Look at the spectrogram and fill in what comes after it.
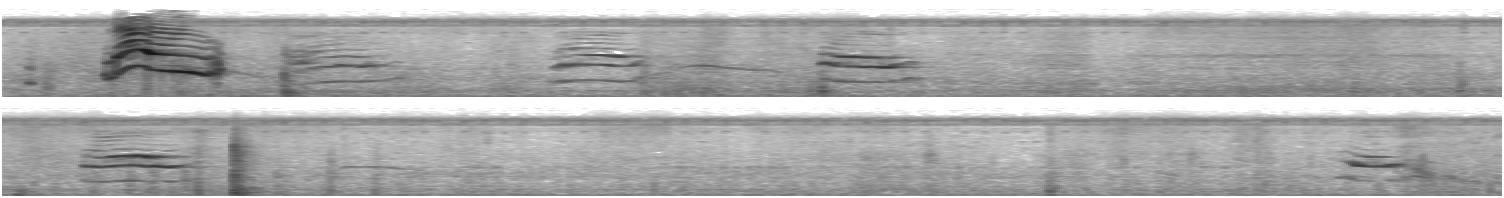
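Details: A large-spotted Bengal kitten named Benito lets out one loud, high, sharply bent meow at the start, then a few softer, brief chirping mews at long intervals, with quiet stretches between them.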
